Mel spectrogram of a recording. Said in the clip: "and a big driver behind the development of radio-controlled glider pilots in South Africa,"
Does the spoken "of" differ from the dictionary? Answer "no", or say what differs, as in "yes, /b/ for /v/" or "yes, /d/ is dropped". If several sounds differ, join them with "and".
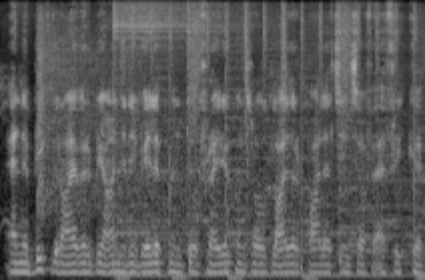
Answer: yes, /f/ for /v/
